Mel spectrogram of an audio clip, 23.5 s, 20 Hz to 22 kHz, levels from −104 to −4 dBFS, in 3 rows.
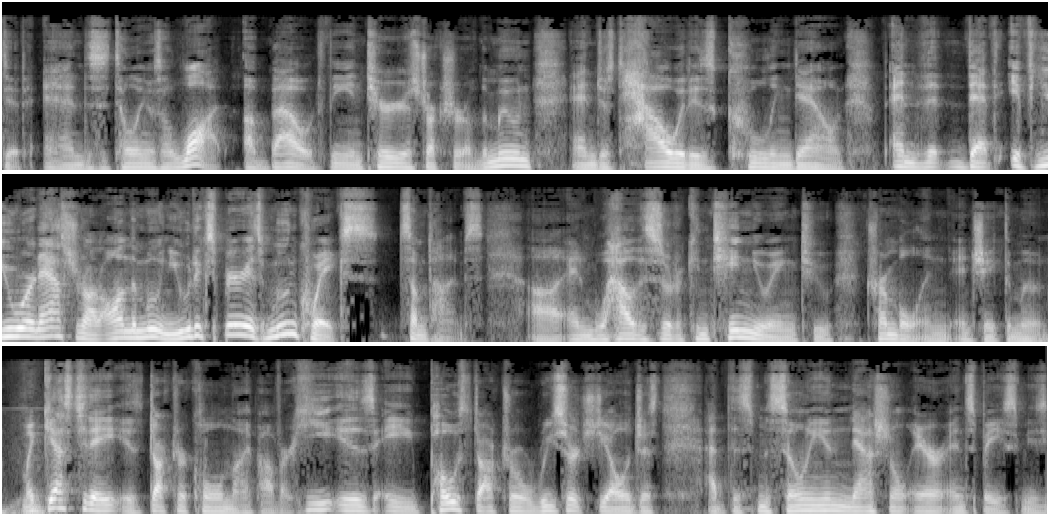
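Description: The clip shows no technical faults at all, so there's nothing here to point to.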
